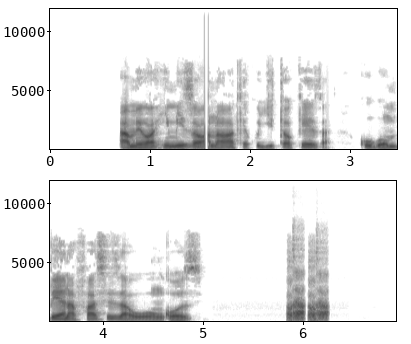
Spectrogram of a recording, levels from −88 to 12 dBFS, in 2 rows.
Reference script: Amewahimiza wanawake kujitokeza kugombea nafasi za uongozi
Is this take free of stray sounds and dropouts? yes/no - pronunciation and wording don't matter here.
no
